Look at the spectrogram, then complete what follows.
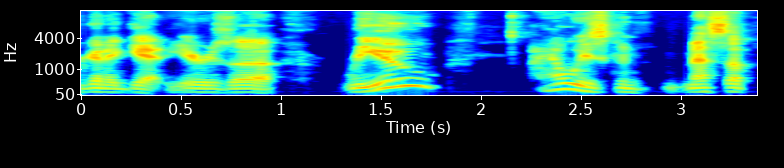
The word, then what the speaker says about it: Ryu: of how you pronounce R Yu but I think it's Ryu R rayu I used to always say rayu when as a kid point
